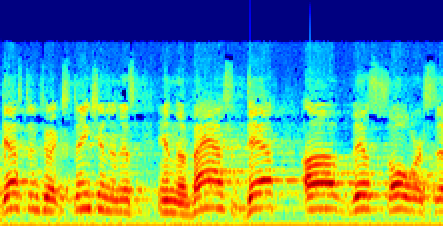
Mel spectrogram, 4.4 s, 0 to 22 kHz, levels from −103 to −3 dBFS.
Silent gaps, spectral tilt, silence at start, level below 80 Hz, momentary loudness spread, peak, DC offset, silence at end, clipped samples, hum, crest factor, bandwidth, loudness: none; -6 dB/octave; 0 s; -50 dBFS; 7 LU; 0 dBFS; 2%; 0 s; under 0.1%; none; 14 dB; 8.4 kHz; -14 LUFS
